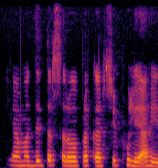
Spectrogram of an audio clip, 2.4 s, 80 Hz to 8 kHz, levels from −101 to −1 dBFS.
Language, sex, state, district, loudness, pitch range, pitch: Marathi, female, Maharashtra, Pune, -30 LUFS, 210-225 Hz, 220 Hz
